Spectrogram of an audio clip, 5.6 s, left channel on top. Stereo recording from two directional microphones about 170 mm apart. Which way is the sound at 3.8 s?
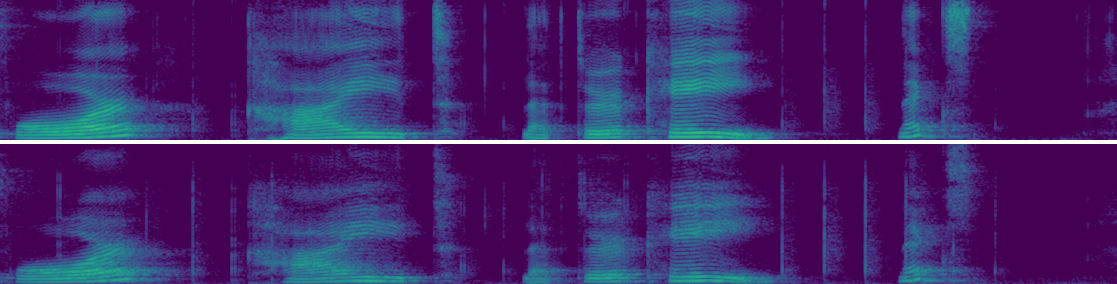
10° right (ahead or behind).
